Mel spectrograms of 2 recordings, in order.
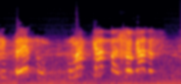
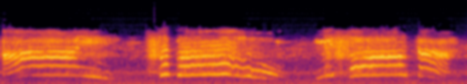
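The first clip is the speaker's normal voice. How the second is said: long drawn-out wailing cry, higher; imitating screams for help; 3 semitones higher, much slower than usual. Woman imitates the tormented crying for help from the pit, long wailing cries. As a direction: drag each word out in a mock agonised wail. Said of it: "gritando assim".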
